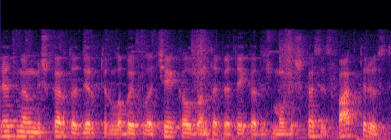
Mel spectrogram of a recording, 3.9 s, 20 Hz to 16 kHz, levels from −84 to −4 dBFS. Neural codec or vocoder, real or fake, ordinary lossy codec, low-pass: none; real; MP3, 64 kbps; 7.2 kHz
